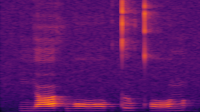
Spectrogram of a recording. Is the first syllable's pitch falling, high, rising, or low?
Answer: rising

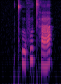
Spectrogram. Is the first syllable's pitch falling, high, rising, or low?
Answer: low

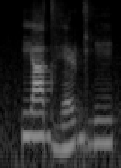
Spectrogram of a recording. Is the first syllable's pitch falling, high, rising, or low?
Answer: high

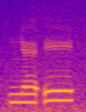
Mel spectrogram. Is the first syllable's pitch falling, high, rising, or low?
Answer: low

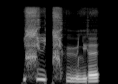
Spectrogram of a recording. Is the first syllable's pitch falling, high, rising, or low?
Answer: falling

